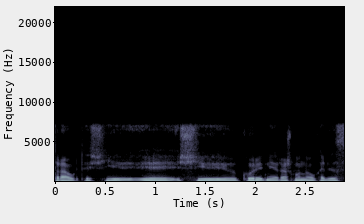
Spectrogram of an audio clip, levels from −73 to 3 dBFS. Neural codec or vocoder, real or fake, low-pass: codec, 16 kHz, 8 kbps, FunCodec, trained on Chinese and English, 25 frames a second; fake; 7.2 kHz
